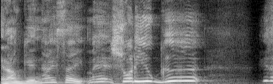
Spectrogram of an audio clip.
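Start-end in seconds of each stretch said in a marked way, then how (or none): 0.8-2.0 very high, loud, concerned calling out.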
